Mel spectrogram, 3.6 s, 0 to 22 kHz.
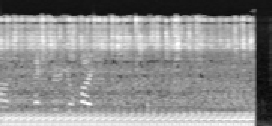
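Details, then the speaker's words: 1999–2004 Ford Mustang GT V8 at idle: metallic rattling rides on the pulsing idle at roughly three beats a second, pretty bad, from a loose exhaust part; exhaust rattle. "Next video on this car, at some point in time, we're going to fix the exhaust rattle. If you guys want to hear that real fast, you'll see it in that video too, but pretty bad."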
